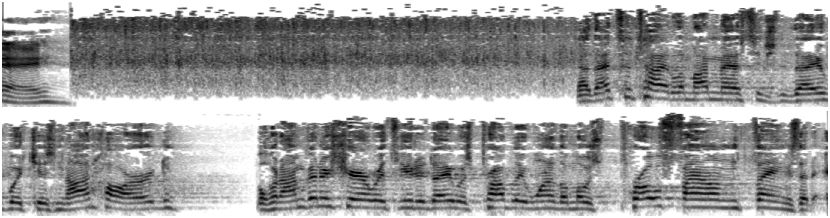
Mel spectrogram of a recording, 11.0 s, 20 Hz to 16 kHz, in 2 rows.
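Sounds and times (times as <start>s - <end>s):
speech: 0.0s - 0.5s, 3.8s - 11.0s
crowd applauding: 0.5s - 4.6s.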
